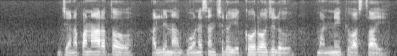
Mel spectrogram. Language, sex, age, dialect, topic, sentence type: Telugu, male, 18-24, Utterandhra, agriculture, statement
